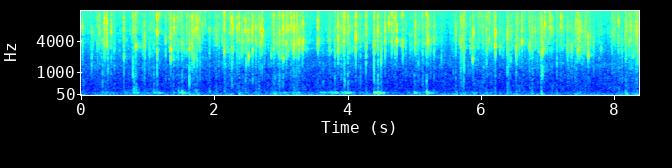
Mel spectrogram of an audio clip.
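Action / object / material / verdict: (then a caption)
scrape / small woody pine cones / wood / none. Both hands squeeze and rub a handful of small, dry, woody pine cones, producing a dense, continuous stream of sharp crunching and crackling. The sound is mostly bright and high-pitched, with quick dry snaps that die away instantly and a faint low rumble underneath.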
